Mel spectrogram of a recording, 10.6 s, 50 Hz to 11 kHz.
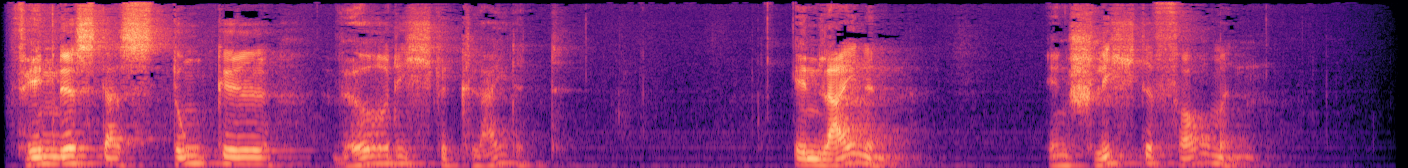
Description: Die mit "Audioclip" gekennzeichneten mp3-Stücke enthalten kleine Ausschnitte aus dem literarisch-musikalischen Programm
